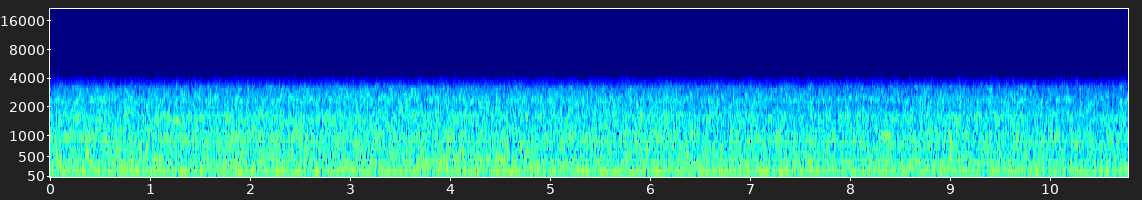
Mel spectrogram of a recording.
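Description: Water rushing and churning in a stone canal lock chamber as it is let through the sluices: a steady rush with a steady low hum beneath it.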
